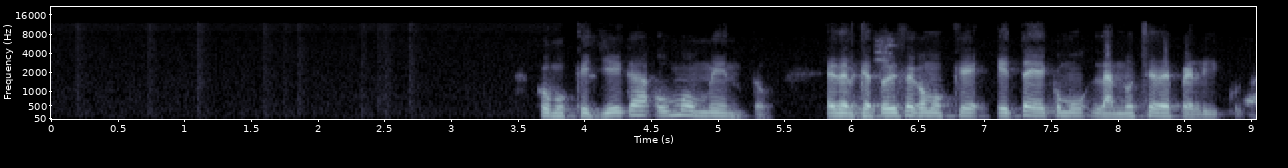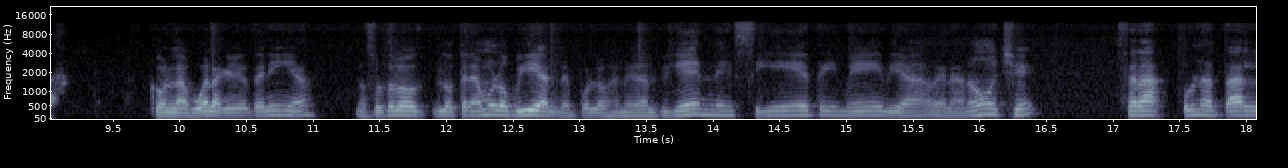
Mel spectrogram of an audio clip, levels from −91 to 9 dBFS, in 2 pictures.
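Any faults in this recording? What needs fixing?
From 6.17 to 6.36 s, a faint delayed copy of the speech, about 346 ms late and roughly 20 dB down, is heard: likely an echo leak from the far end's loudspeaker. Better echo cancellation or a headset at that end would prevent it.

From 6.53 to 7.29 s and 7.47 to 9.12 s, the speech drops sharply, as much as around 35 dB, likely from speech suppressed in double talk while both sides spoke. Tuning the echo canceller's double-talk detection would prevent it.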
